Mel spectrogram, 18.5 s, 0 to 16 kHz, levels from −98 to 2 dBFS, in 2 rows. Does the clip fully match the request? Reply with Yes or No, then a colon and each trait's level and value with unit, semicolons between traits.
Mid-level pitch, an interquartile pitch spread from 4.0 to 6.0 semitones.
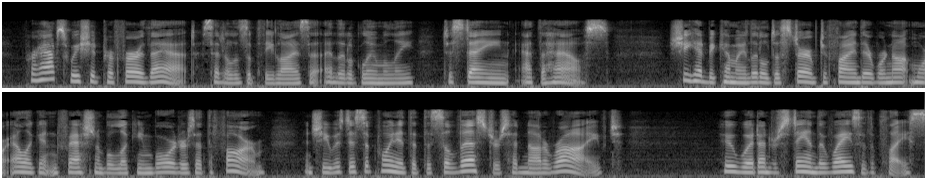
No: medium, 175 Hz; narrow, 2.6 semitones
